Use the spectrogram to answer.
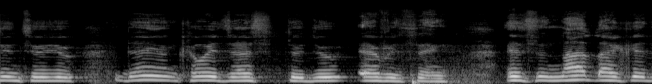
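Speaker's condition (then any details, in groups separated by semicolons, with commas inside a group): ALS (Lou Gehrig's disease)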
